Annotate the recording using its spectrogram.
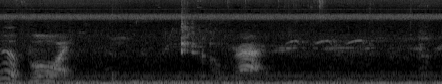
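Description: Quiet outdoor ambience: a steady high-pitched insect drone, with two short gliding calls, one at the start and one about two and a half seconds in, and a few faint bird chirps near the end.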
